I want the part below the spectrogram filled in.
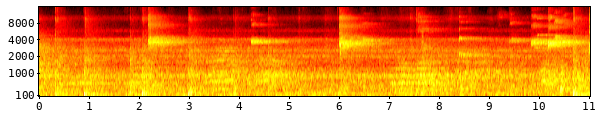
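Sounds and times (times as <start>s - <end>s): basketball bouncing: 0.0s - 1.2s, 1.8s - 3.2s, 10.4s - 11.0s
voices echoing in a hall: 0.0s - 11.0s
sneakers squeaking on court: 1.8s - 3.2s, 3.9s - 6.9s, 9.4s - 11.0s.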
